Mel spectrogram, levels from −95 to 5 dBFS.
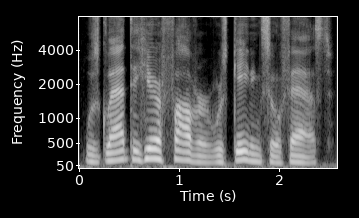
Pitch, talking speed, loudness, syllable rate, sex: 140 Hz, 210 wpm, -16 LUFS, 4.5 syllables/s, male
